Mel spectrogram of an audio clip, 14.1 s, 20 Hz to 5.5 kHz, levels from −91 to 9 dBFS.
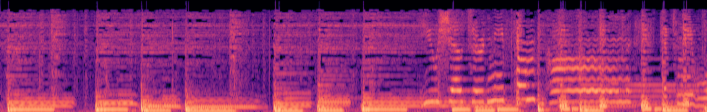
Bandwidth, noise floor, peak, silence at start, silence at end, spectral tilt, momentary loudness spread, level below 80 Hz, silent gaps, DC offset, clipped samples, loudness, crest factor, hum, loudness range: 4.5 kHz; -31 dBFS; 0 dBFS; 0 s; 0 s; -11 dB/octave; 8 LU; -18 dBFS; none; 0.3%; 0.2%; -13 LUFS; 12 dB; none; 3 LU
